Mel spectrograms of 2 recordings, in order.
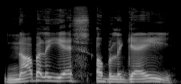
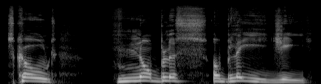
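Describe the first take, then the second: First: Noblesse oblige, said the French way, slowly; correct pronunciation. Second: Noblesse oblige said wrongly, "nobless obleege"; wrong pronunciation. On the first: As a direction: set him right with "Noblesse oblige". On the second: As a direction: mangle "noblesse oblige" slowly, like a man showing off. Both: A narrator's reading. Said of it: "corrected Colon".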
